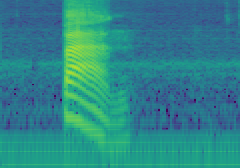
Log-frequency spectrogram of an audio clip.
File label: "ban", Chinese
